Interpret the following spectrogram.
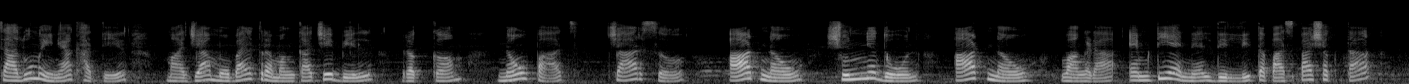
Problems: none marked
